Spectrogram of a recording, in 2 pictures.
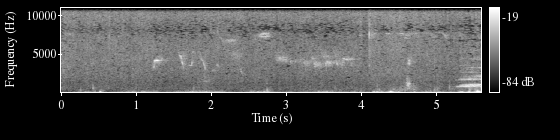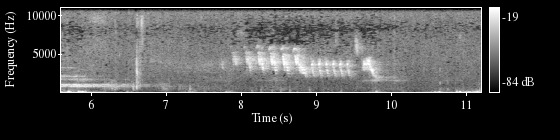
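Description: A common crane gives one short, rolling trumpet call over heavy wind rumble, followed by a quick series of high chirps from a smaller bird.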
